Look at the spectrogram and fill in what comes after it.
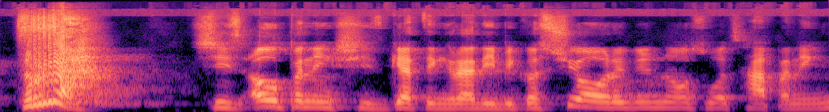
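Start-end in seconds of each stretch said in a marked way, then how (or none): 0.1-0.4 high loud "Tra!"; sharp accent call. Shown as a demonstration. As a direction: snap out "Tra!" on the last beat. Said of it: "On the last beat of this phrase".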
